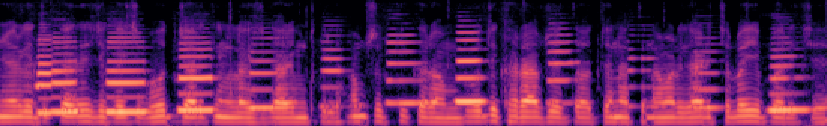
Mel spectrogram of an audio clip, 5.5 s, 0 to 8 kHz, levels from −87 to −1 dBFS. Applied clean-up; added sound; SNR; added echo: neural mask model RNNoise.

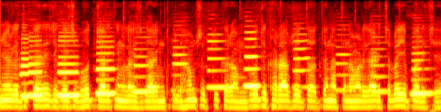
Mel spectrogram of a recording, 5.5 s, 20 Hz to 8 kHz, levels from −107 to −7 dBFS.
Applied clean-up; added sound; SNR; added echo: none; Wind instrument, woodwind instrument; -2 dB; none.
